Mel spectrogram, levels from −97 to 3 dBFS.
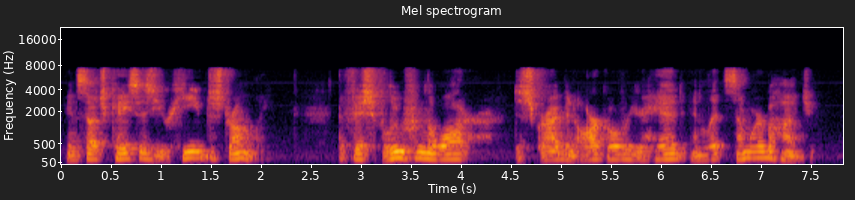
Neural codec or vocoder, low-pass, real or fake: none; 7.2 kHz; real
